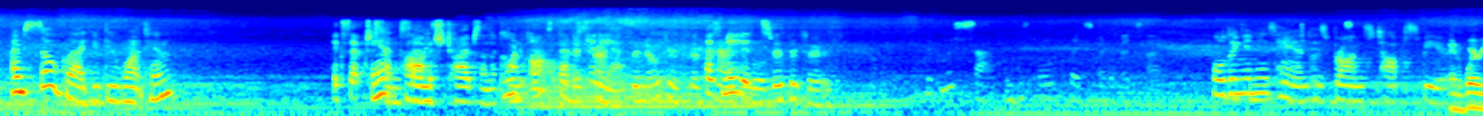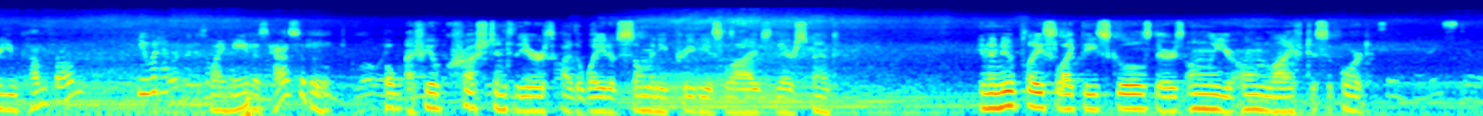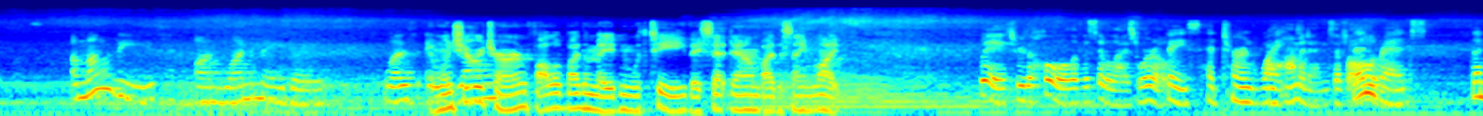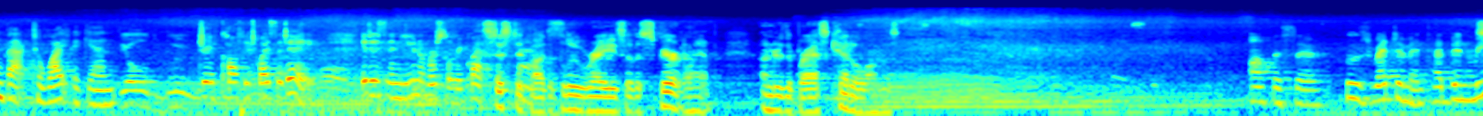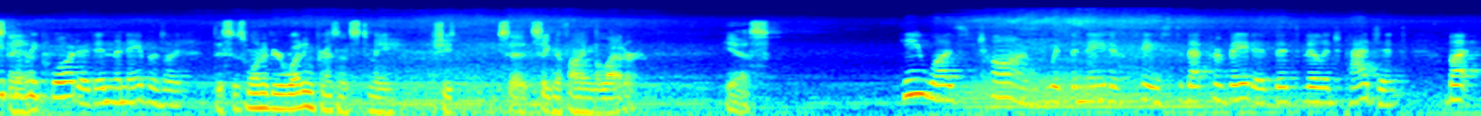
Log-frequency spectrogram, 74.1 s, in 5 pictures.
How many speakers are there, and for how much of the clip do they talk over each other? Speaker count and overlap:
8, about 35%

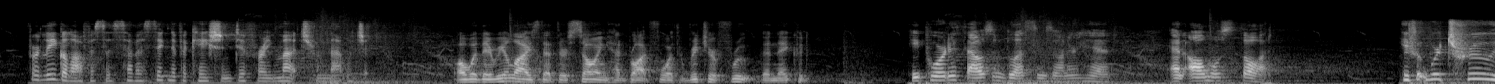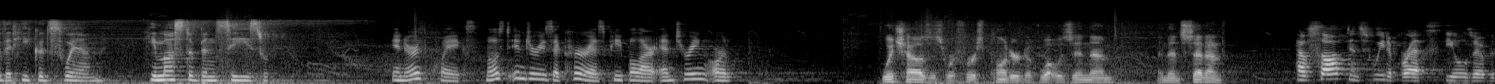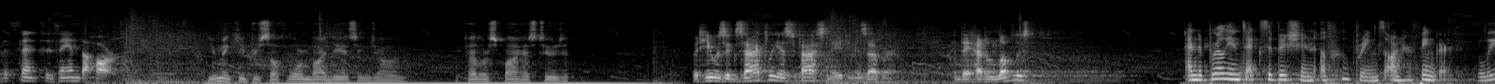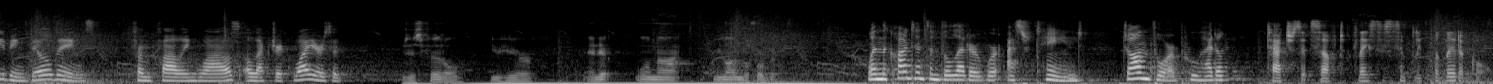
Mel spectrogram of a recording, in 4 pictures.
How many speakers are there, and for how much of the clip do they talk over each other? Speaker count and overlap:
10, no overlap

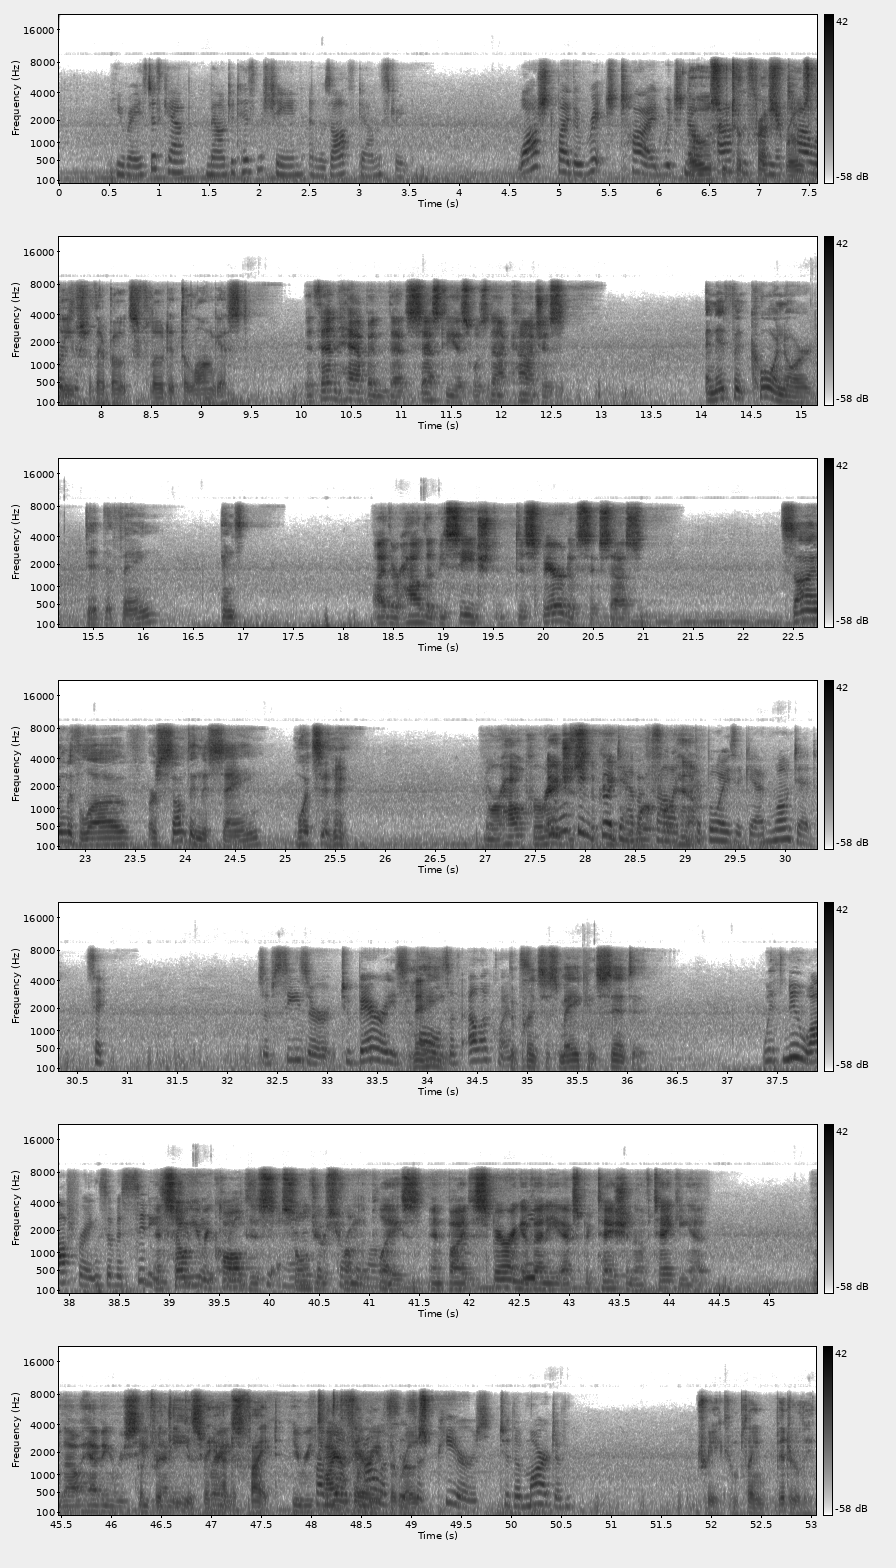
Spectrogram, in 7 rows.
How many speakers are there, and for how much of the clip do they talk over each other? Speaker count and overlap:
5, about 22%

